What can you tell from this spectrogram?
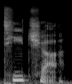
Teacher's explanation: In the word teacher, the ER at the end is a schwa.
